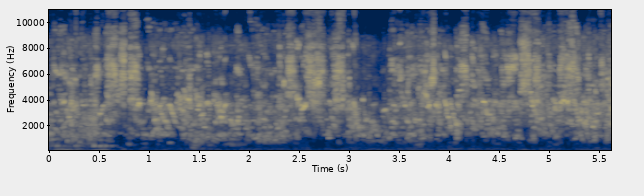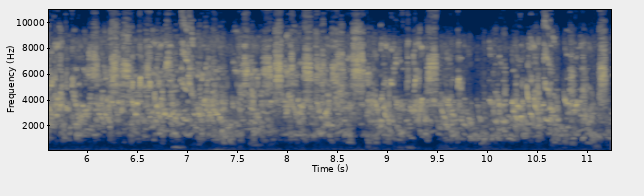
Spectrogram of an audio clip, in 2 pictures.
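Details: Long unbroken warbling from a budgerigar breeding pair: squeaky chirps, buzzy rasps and clicks tumbling over one another for about eleven seconds.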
